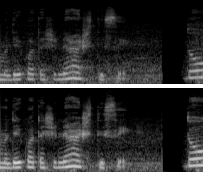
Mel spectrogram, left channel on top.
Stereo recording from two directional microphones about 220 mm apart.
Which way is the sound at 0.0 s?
25° right (ahead or behind).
